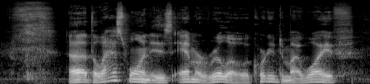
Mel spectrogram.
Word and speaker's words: Amarillo: the last one is Amarillo according to my wife the correct pronunciation is the Spanish word for yellow Amadeo so we American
